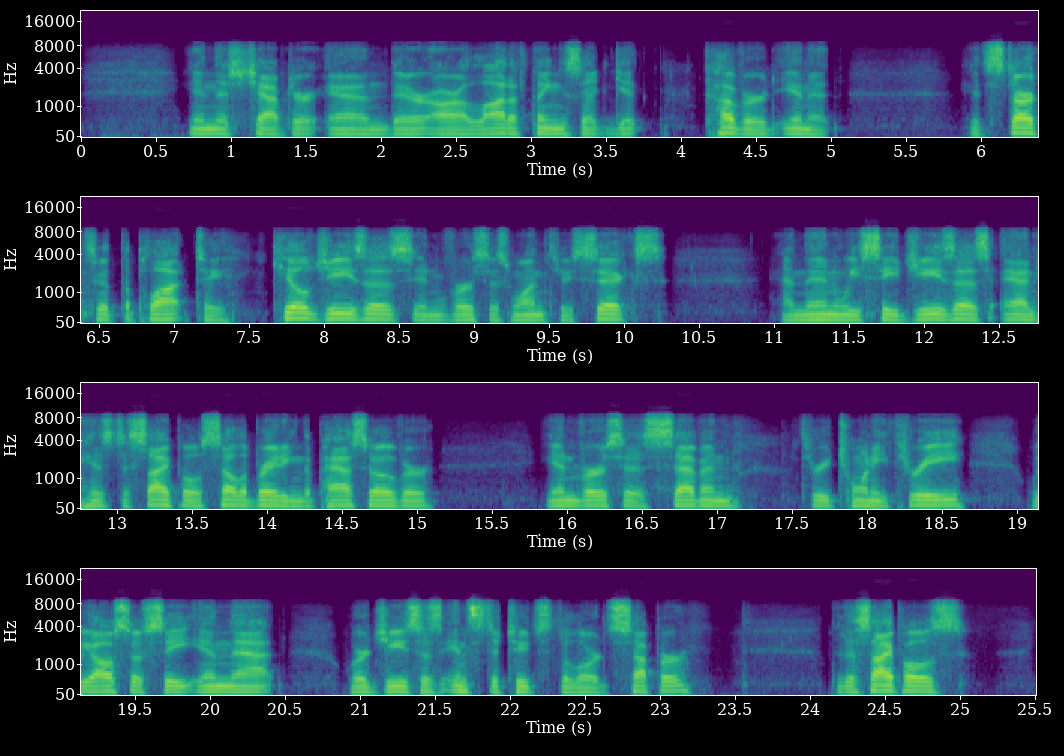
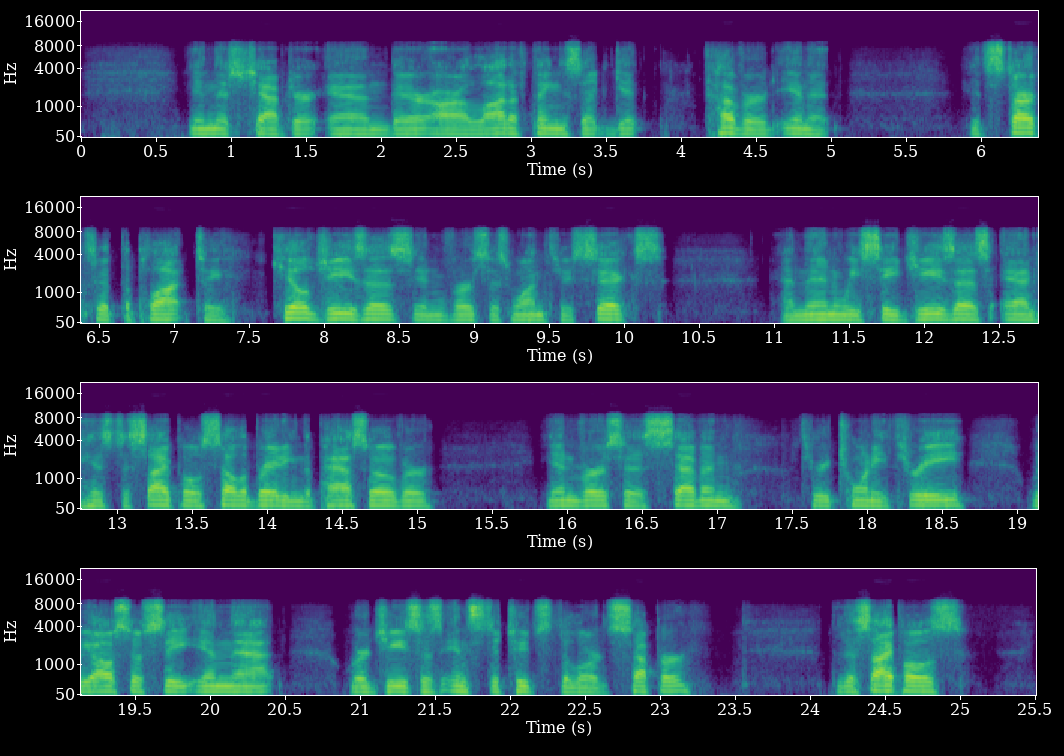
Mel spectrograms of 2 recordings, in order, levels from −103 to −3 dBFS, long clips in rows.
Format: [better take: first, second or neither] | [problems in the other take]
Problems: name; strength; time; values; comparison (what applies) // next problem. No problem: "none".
first | garbled, watery; badly; nothing above 7.5 kHz; slightly in the first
